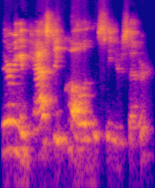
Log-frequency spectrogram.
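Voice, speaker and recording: A woman's voice: a little high, big pitch swings, fast talker, a bit bright. A woman reading the part of a cheerful, adventurous older wife in a comedy play. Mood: eager, teasing. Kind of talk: table read of a comedy play. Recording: roomy, distant library table-read recording.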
